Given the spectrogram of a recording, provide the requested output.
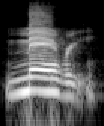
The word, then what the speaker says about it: Mary: And it's a trochee, Mary. But if you look at my name in French, it's Marie. Same name, but it just has the syllable emphasis reversed.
